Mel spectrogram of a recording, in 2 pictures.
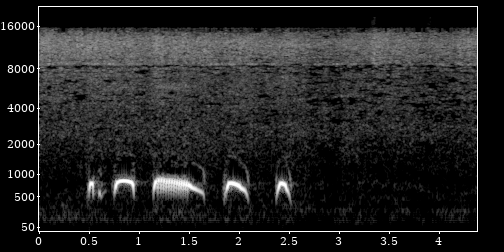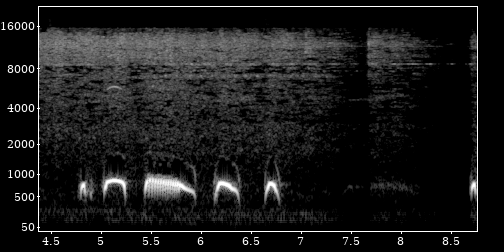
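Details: Cooing of a spotted dove, played to stimulate males and females; two phrases of soft coos, each with a longer swelling note among the short ones, separated by a quiet gap of about two seconds.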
